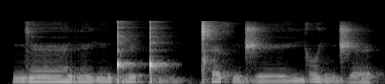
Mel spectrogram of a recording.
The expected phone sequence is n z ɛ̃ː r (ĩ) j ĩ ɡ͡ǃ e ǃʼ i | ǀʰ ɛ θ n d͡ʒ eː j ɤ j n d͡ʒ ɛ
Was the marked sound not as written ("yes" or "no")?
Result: yes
